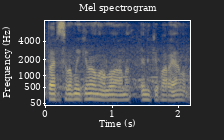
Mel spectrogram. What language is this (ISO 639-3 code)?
mal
